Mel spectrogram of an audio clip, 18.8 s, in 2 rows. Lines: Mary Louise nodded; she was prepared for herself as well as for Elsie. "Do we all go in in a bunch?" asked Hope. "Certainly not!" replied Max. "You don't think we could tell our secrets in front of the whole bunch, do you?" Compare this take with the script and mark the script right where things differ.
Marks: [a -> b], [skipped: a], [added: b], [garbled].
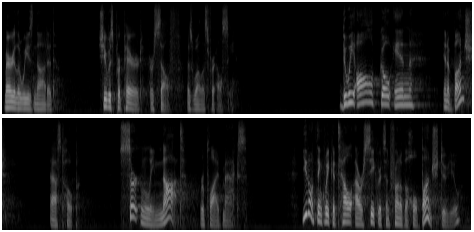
Mary Louise nodded; she was prepared [skipped: for] herself as well as for Elsie. "Do we all go in in a bunch?" asked Hope. "Certainly not!" replied Max. "You don't think we could tell our secrets in front of the whole bunch, do you?"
